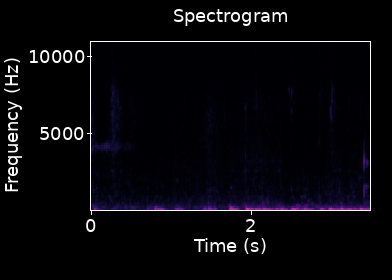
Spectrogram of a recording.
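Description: Soft, rapid clicking and tapping in a quick, uneven rhythm, like fingers typing on a computer keyboard, fairly quiet, with a faint hum underneath and no speech.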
